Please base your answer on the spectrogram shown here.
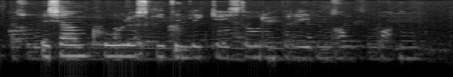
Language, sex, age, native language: Icelandic, female, 15, Icelandic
